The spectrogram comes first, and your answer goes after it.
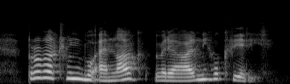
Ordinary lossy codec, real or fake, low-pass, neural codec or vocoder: none; fake; 7.2 kHz; codec, 16 kHz, 2 kbps, FunCodec, trained on LibriTTS, 25 frames a second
